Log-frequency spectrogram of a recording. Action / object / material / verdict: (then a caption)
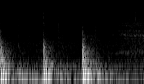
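knock / steel gear on bearings and shaft / steel / loose. Three dull, low knocks with a quick decay come from a steel intermediate gear and shaft assembly, on its bearings with the spacer fitted, being knocked in a Land Rover transfer box during an Ashcroft ATB centre diff fitting. The knocks reveal some end float (play) in the assembly before its preload is measured.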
